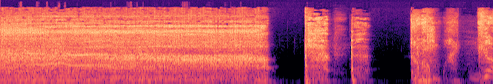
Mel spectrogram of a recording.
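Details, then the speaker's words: Adult man with a severe cough, described as a "death rattle" coming from his lungs and painful: long harsh crackly outward noise, then short rough wet rattling cough bursts, like crackling cellophane. "God it's like you crackling cellophane that was like a layered crazy sound I don't know what that was but it was like a a rattly distorted crinkly crinkly Velociraptor"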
